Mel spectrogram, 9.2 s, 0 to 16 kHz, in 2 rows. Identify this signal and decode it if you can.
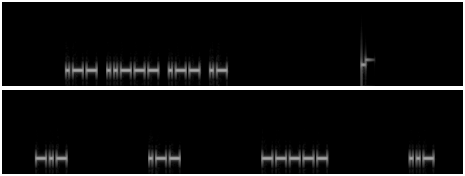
Morse code, heard as a keyed tone, about 36 wpm, spaced as for 15 wpm, 700 Hz. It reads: W2WA KW0U
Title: USA Call Signs - 4 Characters - 8x Character Spacing - 35wpm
